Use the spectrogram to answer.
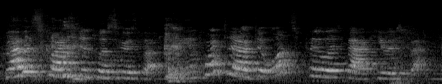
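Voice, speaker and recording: A woman's voice: very high voice, very animated, normal speed, sharp tone. A girl of about ten giving a scripted storybook narration in a readers theater performance. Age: child, about ten or eleven. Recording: distant echoey room, noisy recording.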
